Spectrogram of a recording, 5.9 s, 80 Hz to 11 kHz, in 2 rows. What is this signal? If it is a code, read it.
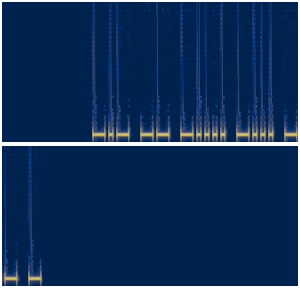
Morse code, heard as a keyed tone, about 30 wpm, 700 Hz. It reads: KM6BMT
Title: USA Call Signs - 6 Characters - Repeated 3x - 30wpm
